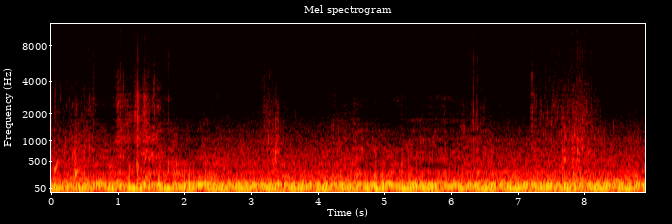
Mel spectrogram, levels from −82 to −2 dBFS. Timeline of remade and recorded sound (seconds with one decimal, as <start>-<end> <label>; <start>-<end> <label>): 0.0-0.6 recorded; 0.6-2.4 remade; 2.4-4.5 recorded; 4.5-6.2 remade; 6.2-8.9 recorded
